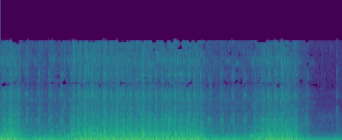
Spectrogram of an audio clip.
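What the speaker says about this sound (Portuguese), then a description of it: "vou unir aqui a orelhinha com a primeira parte reta e vou costurar" Sewing machine stitching fabric pieces together, close and loud rapid needle chatter in two bursts with a brief slowdown between them.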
